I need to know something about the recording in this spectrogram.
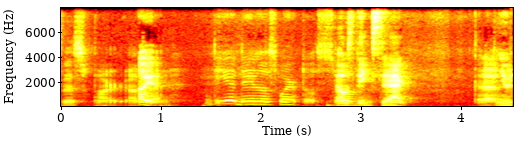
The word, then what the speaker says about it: Dia de los Muertos: Souls Day, which is Dia de los Muertos. How is my pronunciation of that? Horrible. Really? Yep. How do you say Dia de los Muertos?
